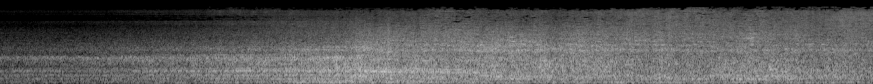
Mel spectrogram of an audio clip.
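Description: Thalys high-speed electric train approaching and passing close by. Its rolling noise grows over the first three seconds or so, then holds as a loud, steady rush of wheels on rail.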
